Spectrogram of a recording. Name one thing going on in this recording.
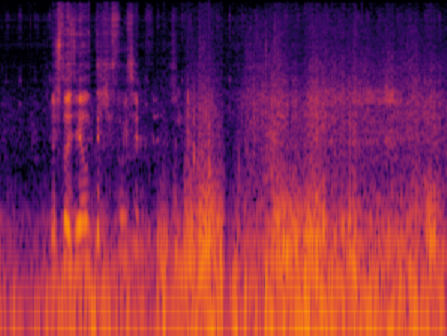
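Wind buffets the microphone during a paraglider flight.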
